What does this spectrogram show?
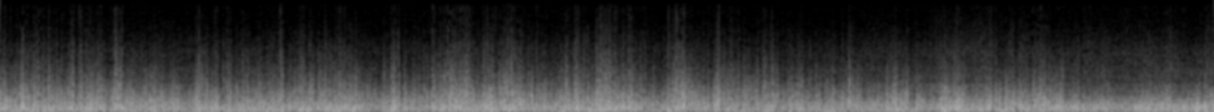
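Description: Passenger train running along the line, heard from a window of its last coach: a steady rumble of wheels on the rails mixed with wind buffeting the microphone.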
